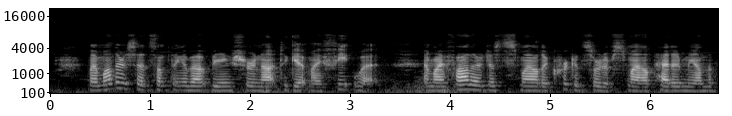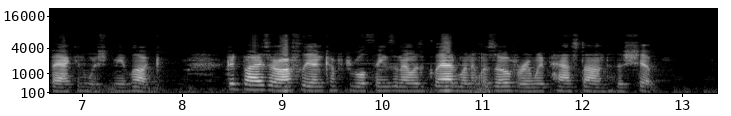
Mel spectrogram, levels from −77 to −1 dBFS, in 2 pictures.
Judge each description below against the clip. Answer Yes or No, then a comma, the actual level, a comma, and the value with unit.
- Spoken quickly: Yes, fast, 240 wpm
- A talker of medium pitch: Yes, medium, 160 Hz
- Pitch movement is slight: Yes, narrow, 1.7 semitones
